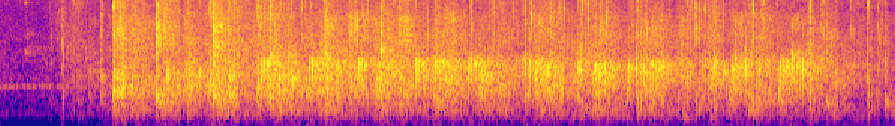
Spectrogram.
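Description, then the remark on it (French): An audience breaks into steady applause after a brief quiet start, many hands clapping in a dense, even patter that stays loud and sustained for about four seconds. “Et ça, je pense que ça s'applaudit.”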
